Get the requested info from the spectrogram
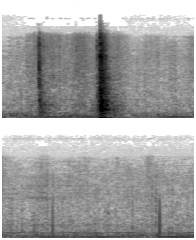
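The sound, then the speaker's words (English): A man shuts the front door of Mrs. Freeman's house and leans on it: one solid, booming thud, preceded by a softer knock. Quiet room tone follows, broken only by a faint click near the end, with no voices. “He shuts the front door and leans on it, rubbing his face wearily.”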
